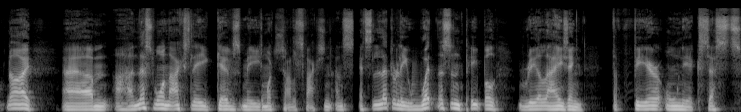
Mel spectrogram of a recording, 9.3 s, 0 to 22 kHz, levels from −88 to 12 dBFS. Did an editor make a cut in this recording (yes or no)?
yes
